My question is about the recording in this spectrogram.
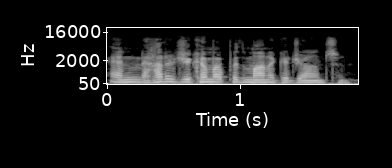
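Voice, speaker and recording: A man's voice: on the high side, quick pace, no echo, studio quality. A man interviewing a guest in a conversational broadcast style. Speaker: radio interviewer.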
